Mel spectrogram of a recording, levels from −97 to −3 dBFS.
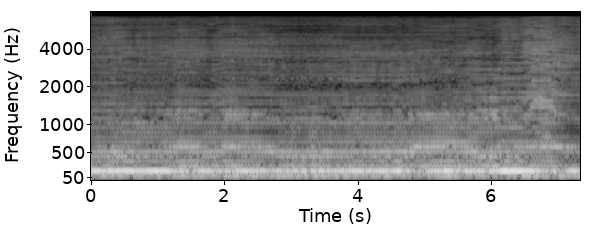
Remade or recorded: remade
